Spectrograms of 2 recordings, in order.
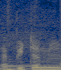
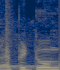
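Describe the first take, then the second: First: The word ends with two syllables, 'tuh-mee'. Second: The word ends with a single 'tome' syllable. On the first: The speaker calls it right. "एपिटमी है" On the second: The speaker calls it wrong. "इसको एपिटोम पढ़ते हैं लोग"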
